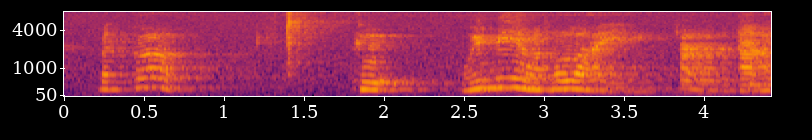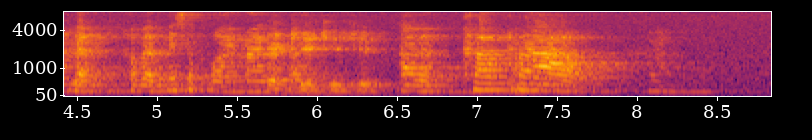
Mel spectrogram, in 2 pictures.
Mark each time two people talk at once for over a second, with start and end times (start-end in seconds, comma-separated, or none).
none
